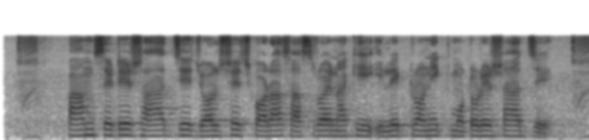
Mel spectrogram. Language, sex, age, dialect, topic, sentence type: Bengali, male, 18-24, Rajbangshi, agriculture, question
